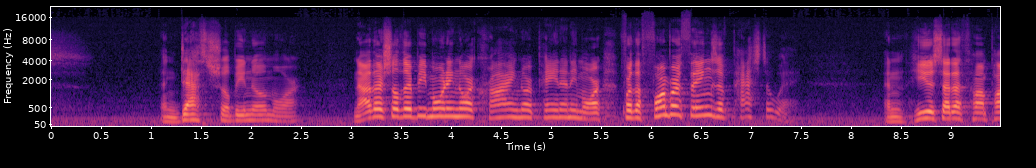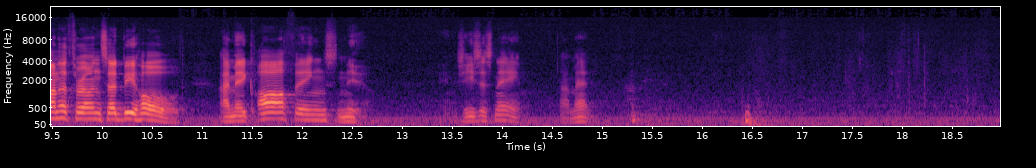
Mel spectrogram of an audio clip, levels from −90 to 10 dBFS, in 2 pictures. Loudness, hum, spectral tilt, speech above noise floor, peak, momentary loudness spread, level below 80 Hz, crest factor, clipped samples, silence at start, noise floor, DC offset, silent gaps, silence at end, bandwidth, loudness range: -20 LUFS; 60 Hz at -50 dBFS; -4 dB/octave; 26 dB; -4 dBFS; 19 LU; -52 dBFS; 20 dB; under 0.1%; 0 s; -47 dBFS; under 0.1%; none; 2.3 s; 18.5 kHz; 17 LU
